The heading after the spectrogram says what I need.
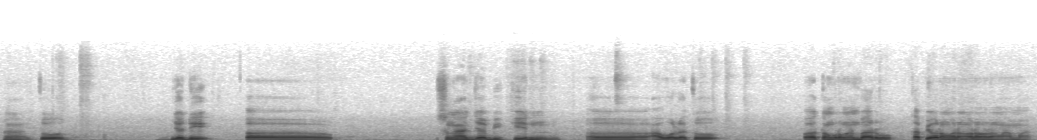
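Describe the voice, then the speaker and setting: Halting, mellow-voiced man from Bogor. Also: mid-range voice, level tone. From Bogor, Indonesia. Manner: halting, many pauses and fillers. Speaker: guest. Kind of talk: casual interview storytelling.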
